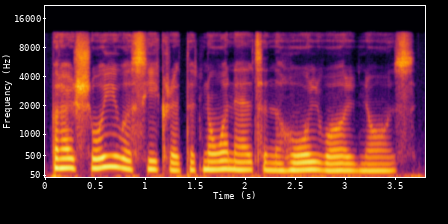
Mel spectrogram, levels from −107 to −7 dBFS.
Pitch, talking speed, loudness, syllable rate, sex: 185 Hz, 235 wpm, -17 LUFS, 5.3 syllables/s, female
